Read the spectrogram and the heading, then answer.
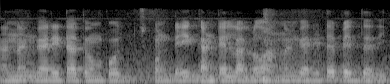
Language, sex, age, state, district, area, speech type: Telugu, male, 18-30, Telangana, Sangareddy, urban, spontaneous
